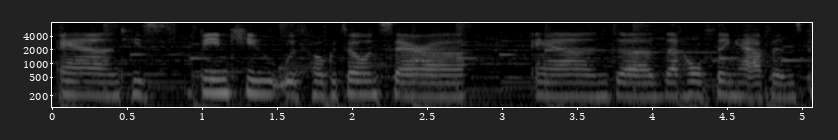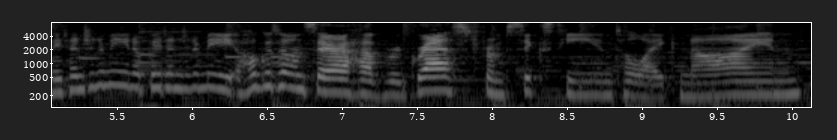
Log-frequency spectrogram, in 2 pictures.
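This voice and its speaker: A woman's voice: mid-range voice, normal speed. A woman co-hosting a casual discussion, recapping and commenting on a game's story. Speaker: podcast co-host recapping the plot. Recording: faint music behind the voice.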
